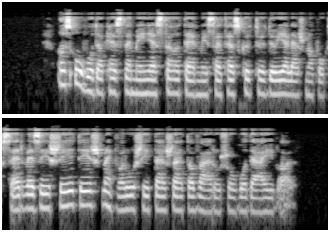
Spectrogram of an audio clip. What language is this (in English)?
Hungarian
